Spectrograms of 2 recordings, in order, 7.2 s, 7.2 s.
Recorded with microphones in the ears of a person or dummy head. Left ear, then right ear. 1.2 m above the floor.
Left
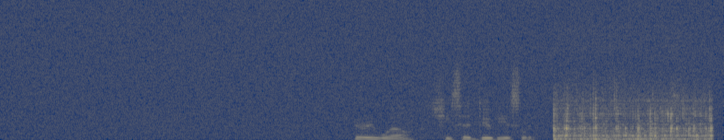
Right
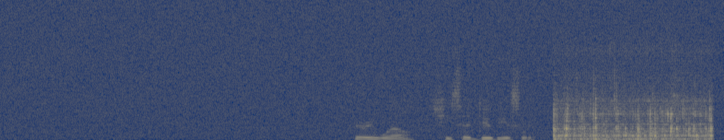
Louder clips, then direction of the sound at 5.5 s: Right 2 dB; 15° right (ahead or behind).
